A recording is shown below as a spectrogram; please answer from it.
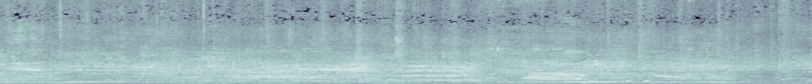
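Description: Cattle mooing: many long, drawn-out calls overlapping one another, loudest about eight to nine seconds in.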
